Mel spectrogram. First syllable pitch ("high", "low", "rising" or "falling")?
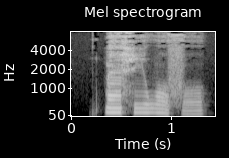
high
